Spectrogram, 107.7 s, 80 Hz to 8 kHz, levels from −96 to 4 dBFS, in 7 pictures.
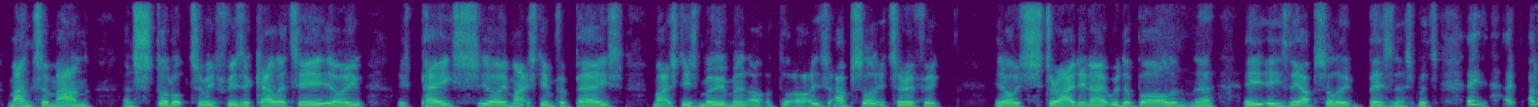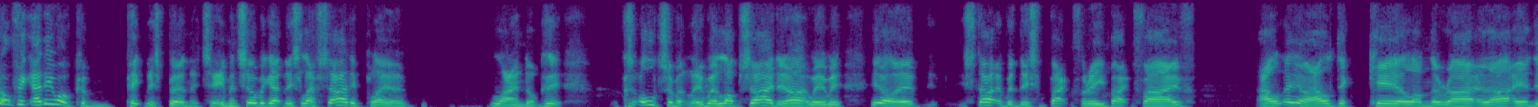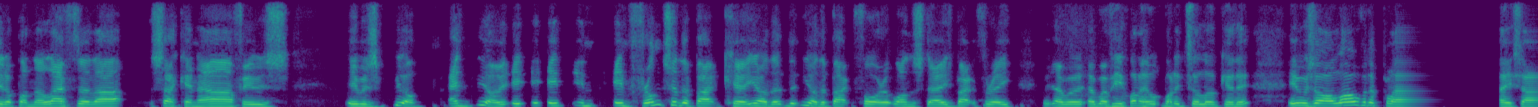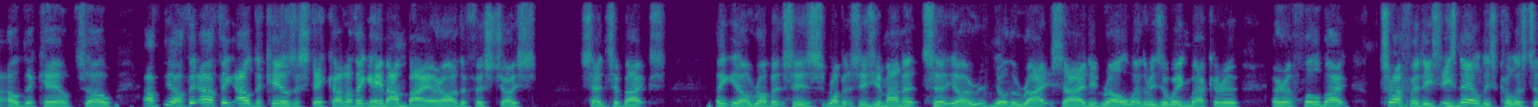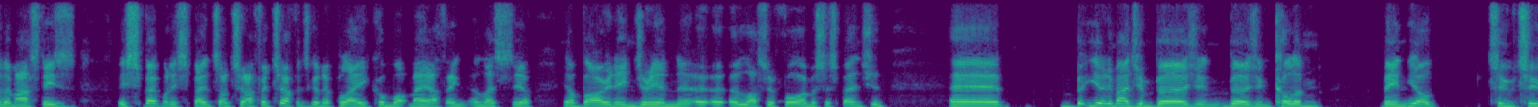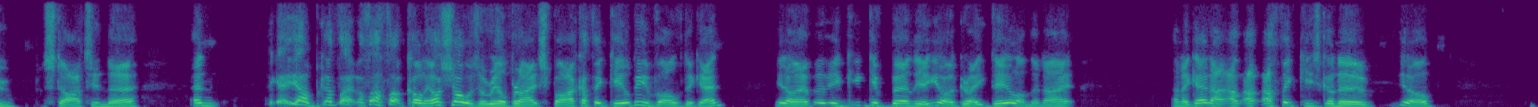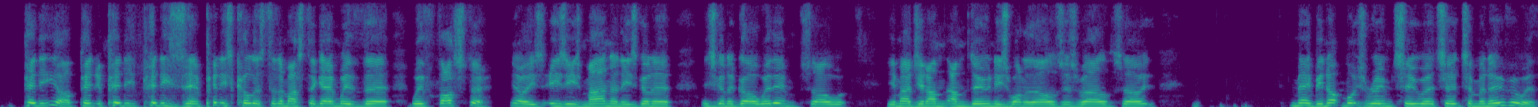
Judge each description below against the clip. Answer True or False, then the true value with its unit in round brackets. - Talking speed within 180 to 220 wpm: True (200 wpm)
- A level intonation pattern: False (3.1 semitones)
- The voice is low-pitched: False (165 Hz)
